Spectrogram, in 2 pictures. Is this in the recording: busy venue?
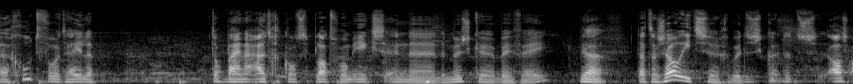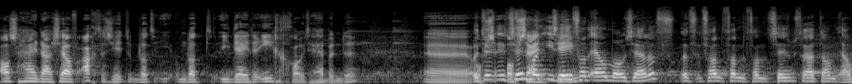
yes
